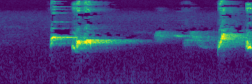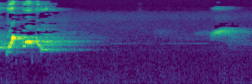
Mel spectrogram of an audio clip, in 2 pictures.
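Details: Improvised song of a red-whiskered bulbul: two loud warbled phrases with sliding, bright notes, separated by a brief soft whistle, ending on a short high note.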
